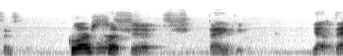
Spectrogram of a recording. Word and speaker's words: Gorsuch: Brett Kavanaugh, we're going to impeach Gorsuch, because I still can't Gor pronounce his Gorsuch.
